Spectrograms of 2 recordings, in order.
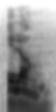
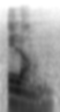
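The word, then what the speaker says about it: ilong: called the ng consonant it's like the ng sound in sing so mm-hmm so this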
